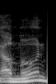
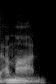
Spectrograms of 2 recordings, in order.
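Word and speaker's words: Amun: that am amoon or Aman I'm I'm saying amoon but it's actually even though it's spelled am mu n it's pronounced Aman so he's got blue skin and he's located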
